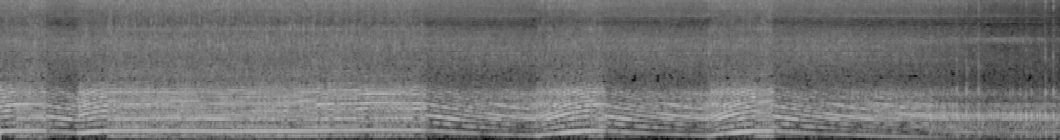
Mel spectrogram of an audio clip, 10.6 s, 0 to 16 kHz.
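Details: McCulloch Pro Mac 1010 two-stroke chainsaw that had been smoking badly, run after the carburetor was reset (it was likely running rich): buzz that surges and sags instead of holding steady revs; still uneven.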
